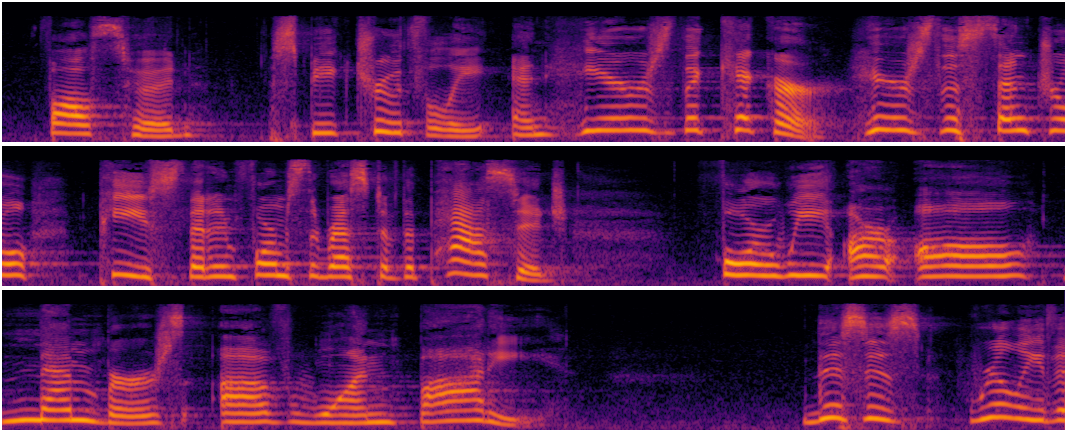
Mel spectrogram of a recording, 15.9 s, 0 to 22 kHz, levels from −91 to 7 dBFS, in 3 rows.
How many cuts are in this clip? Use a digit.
0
